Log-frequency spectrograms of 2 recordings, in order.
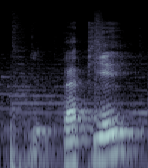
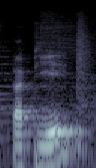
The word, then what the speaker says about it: papier: Papel alumínio, papier, papier, papier, não pronuncia o R.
